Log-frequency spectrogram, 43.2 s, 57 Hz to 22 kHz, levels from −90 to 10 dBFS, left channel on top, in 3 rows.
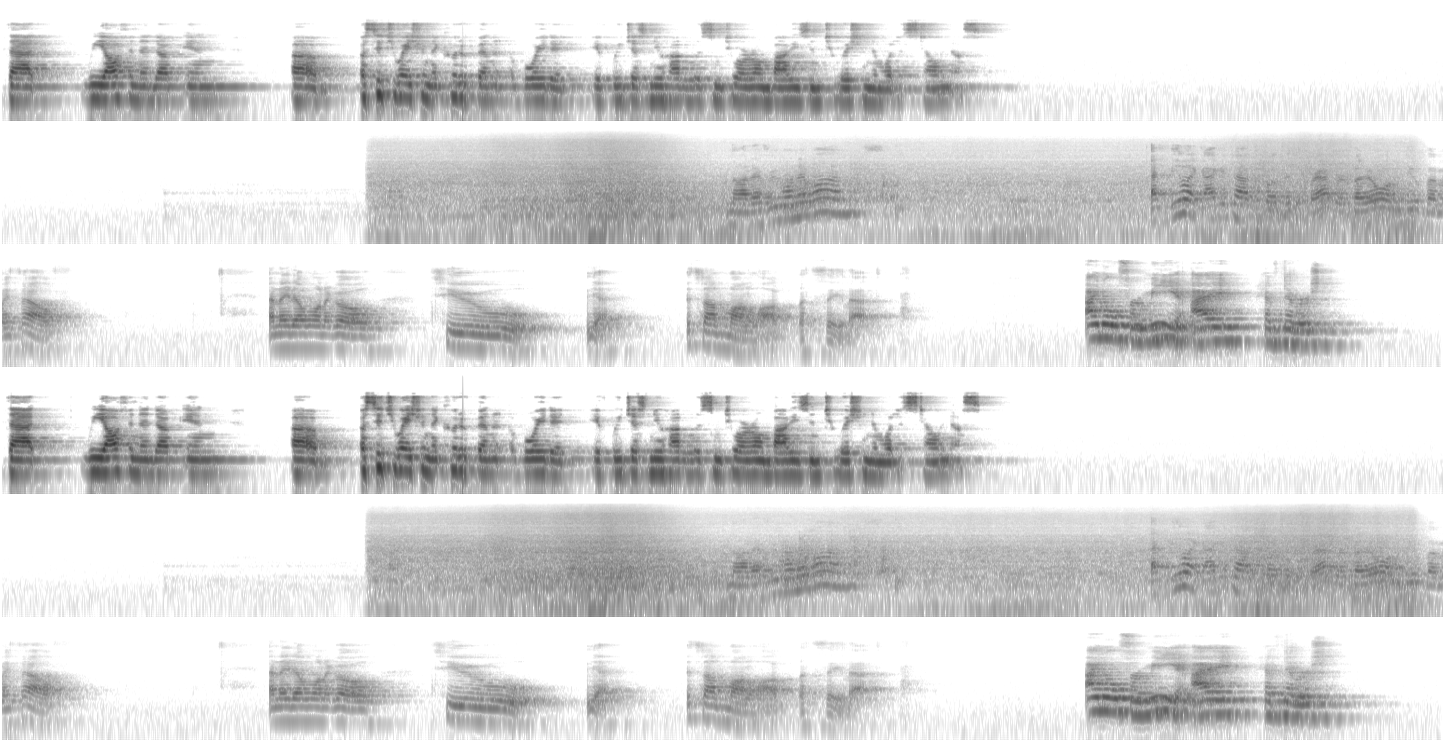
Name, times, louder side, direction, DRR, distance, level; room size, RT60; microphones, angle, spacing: voice 1, 0.8-2.2 2.9-3.3 3.6-5.7 5.9-9.8, right 5 dB, 60° right, 17 dB, 0.7 m, -25 dB
sound 1, 18.0-28.6, right 2 dB, 25° right, 5.4 m, -43 dB
voice 2, 21.7-23.0 23.5-23.7 25.9-29.4 31.5-32.6 33.2-34.1 34.7-34.9 35.7-37.5 37.8-37.9, left 2 dB, 30° left, 6 dB, 1.6 m, -39 dB
voice 3, 39.7-41.2 41.4-42.0, left 1 dB, 85° left, 3 dB, 4.3 m, -31 dB
24.5 x 8.6 x 4.9 m, 0.84 s
head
